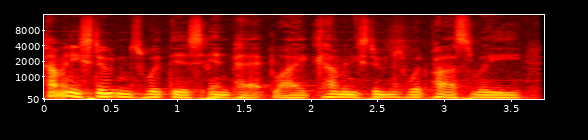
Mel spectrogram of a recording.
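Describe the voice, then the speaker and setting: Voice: medium pitch, fairly quick, warm tone, breathy edge. A board member asking careful, polite questions at a meeting.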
